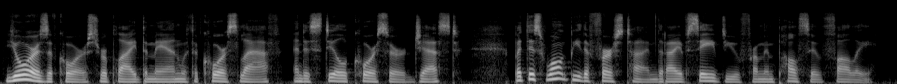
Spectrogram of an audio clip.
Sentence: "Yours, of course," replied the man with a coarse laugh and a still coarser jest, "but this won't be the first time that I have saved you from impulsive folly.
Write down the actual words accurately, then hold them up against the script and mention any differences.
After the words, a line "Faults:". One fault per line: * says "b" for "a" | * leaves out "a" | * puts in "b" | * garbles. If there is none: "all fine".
"Yours, of course," replied the man with a coarse laugh and a still coarser jest, "but this won't be the first time that I have saved you from impulsive folly.
Faults:
all fine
